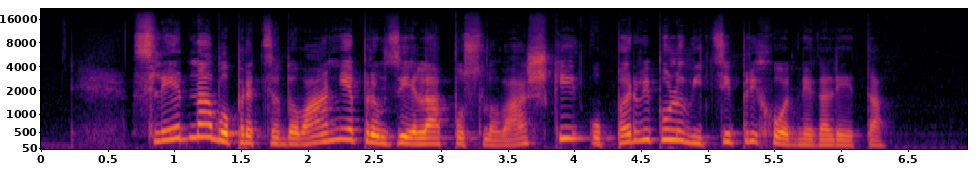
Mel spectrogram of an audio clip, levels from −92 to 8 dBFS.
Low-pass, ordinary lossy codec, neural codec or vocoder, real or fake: 19.8 kHz; none; codec, 44.1 kHz, 7.8 kbps, Pupu-Codec; fake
